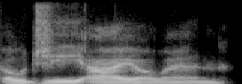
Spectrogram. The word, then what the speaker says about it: Ogion: It was I forget how you pronounce it. It's Ogion.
